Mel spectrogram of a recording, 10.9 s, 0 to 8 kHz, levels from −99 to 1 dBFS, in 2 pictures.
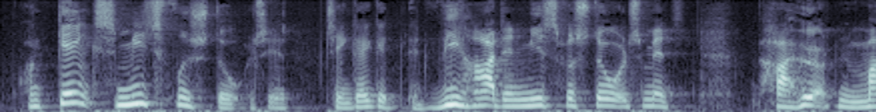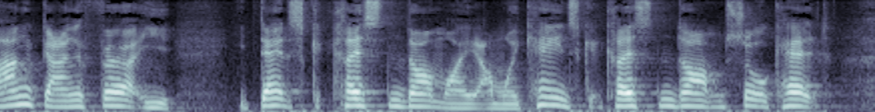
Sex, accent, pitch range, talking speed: male, native, 140-195 Hz, 140 wpm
